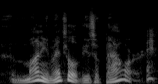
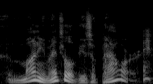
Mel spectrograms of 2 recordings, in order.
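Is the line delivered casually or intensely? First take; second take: casually; casually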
